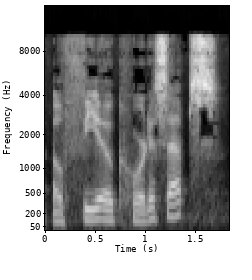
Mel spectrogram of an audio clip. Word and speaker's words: Ophiocordyceps: Well, we've got a zombie fungus here, and you seem familiar with this when we were first talking about this, but I believe it's pronounced Ophiocordyceps. – Yeah. – Is that correct? – Cordyceps.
